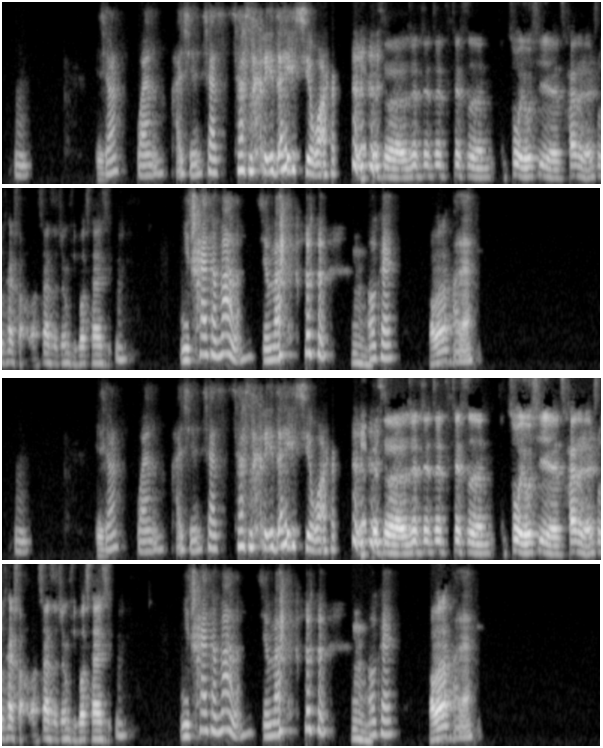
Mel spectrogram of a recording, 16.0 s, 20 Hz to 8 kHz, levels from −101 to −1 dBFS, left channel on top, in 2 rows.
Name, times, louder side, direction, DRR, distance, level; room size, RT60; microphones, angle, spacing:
voice 1, 1.3-5.1 9.5-9.6 10.4-12.4 12.9-13.2 14.0-14.3, left 2 dB, 15° left, 0.5 m, -24 dB
voice 2, 4.8-9.4 12.7-12.9 13.7-14.1, right 5 dB, 70° right, 0.7 m, -22 dB
head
